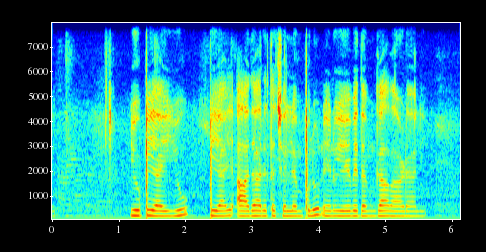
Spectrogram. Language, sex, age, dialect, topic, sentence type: Telugu, female, 18-24, Southern, banking, question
